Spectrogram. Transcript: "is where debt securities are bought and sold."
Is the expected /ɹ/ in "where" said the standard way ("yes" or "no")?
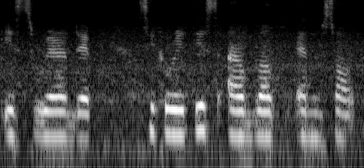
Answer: yes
